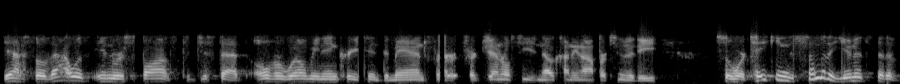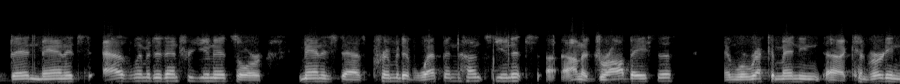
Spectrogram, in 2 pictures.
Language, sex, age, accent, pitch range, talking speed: English, male, 40-59, American, 120-155 Hz, 175 wpm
